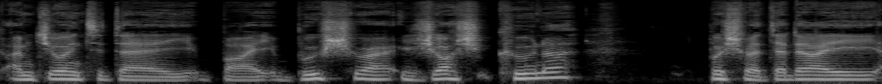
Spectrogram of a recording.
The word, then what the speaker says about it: Coşkuner: joined today by Bushra Josh kuna Bushra did I how did I do with the pronunciation of your name I've been practicing but is it okay it's okay it's Josh but you know I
